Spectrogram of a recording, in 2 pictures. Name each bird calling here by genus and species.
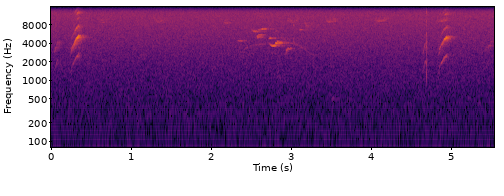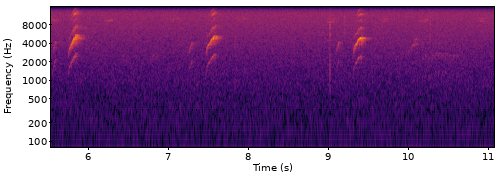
Synallaxis azarae, Catharus aurantiirostris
